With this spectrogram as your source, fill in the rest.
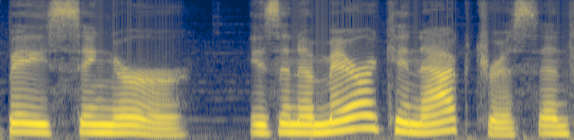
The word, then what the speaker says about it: Basinger: Kim Bay Singer biography. Kim Bay Singer, pronounced Bay Singer is an American actress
